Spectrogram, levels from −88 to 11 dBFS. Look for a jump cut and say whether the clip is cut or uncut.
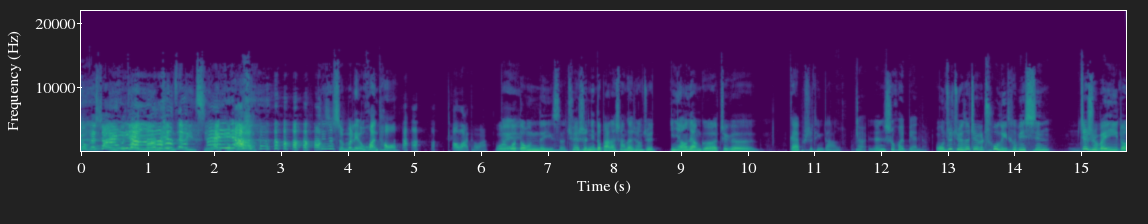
uncut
